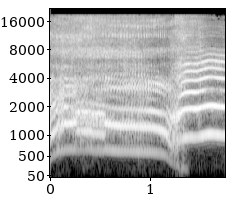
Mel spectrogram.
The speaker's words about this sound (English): Bronte gave a short shriek as the blood spray painted her bosom and face, streaking her hair pink.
